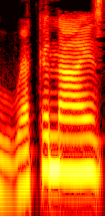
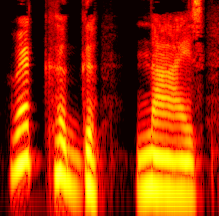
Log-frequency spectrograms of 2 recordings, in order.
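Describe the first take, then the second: First: The G sound in the middle is dropped. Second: The G sound in the middle is clearly pronounced. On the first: The speaker calls it wrong. "don't say recognize" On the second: The speaker calls it right. "There's a G, it should be pronounced"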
